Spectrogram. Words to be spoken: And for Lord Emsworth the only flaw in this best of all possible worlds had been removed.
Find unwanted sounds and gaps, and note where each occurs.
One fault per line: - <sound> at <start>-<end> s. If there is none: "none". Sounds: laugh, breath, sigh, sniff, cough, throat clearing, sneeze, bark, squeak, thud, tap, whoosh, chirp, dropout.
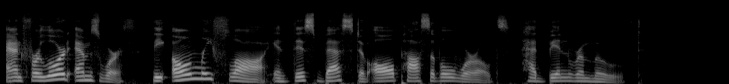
none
